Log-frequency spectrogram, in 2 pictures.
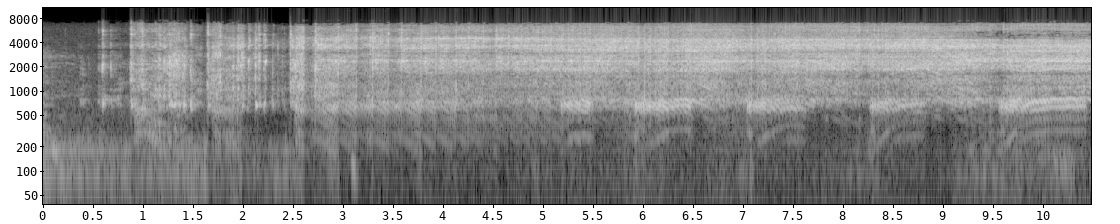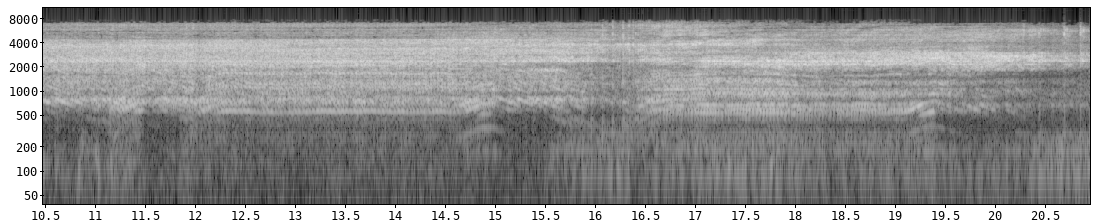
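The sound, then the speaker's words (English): A chainsaw runs loud, its harsh, buzzing engine whine holding steady for about twenty seconds with slight shifts in pitch as it revs. No one speaks. “It's a special medical weapon known as the chainsaw.”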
